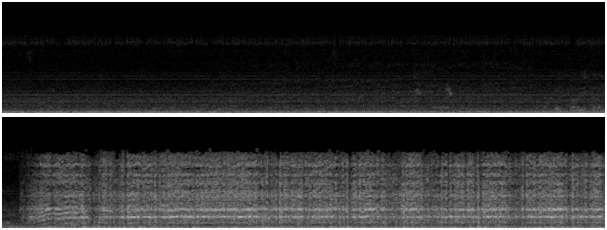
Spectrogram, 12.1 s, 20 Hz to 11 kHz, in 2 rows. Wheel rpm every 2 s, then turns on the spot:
0, 0, 0, 110, 160, 160.
none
